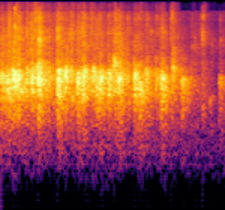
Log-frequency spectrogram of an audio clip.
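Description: A church congregation breaks into applause during a youth service sermon, a dense, even wash of clapping that is fairly faint and holds steady throughout.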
